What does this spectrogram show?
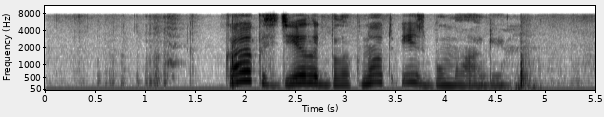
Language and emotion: Russian, neutral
